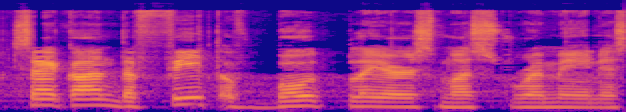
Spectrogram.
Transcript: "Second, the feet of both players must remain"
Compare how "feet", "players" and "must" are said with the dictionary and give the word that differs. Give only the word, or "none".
players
